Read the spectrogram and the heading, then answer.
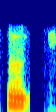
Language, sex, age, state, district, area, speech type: Punjabi, male, 18-30, Punjab, Fazilka, rural, conversation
